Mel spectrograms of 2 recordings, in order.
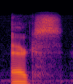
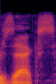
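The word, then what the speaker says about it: Xex: deck now first is the worm x or zex however you want to say it i don't think there's a z pronunciation in the word but the internet can yell at me i don't care um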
